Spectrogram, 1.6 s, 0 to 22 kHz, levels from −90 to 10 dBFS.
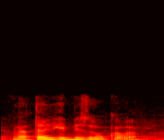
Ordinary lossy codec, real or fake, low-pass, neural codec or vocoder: AAC, 48 kbps; fake; 7.2 kHz; codec, 16 kHz, 2 kbps, FreqCodec, larger model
